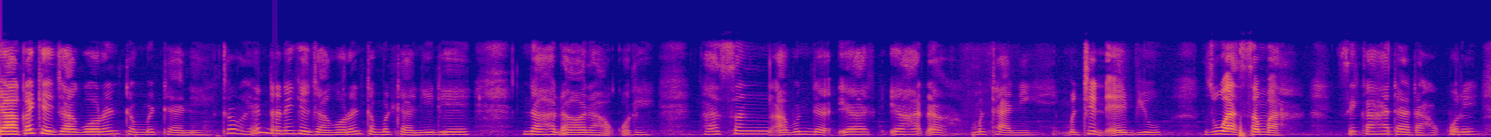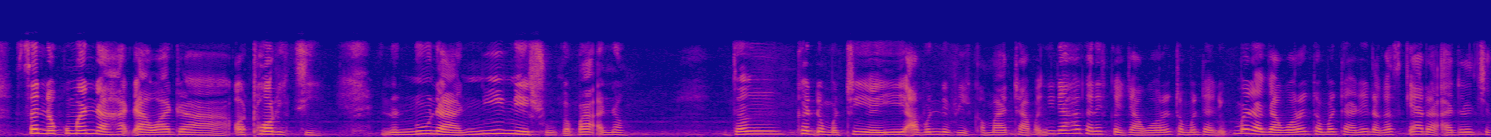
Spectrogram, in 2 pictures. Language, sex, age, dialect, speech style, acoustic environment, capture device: Hausa, female, 18-24, Nigeria - Kano, happy; focused; excited, silence, mobile / Linux / Chrome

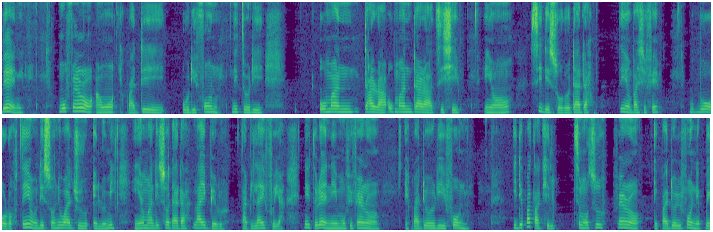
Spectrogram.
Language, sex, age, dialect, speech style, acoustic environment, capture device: Yoruba, female, 18-24, Nigeria - Ibadan, focused, nature, mobile / Linux / Chrome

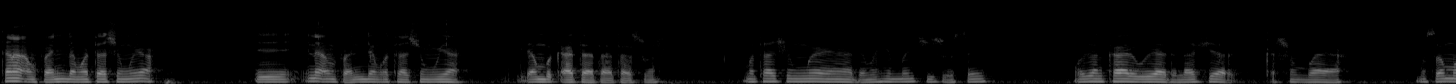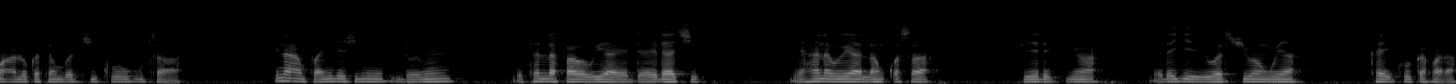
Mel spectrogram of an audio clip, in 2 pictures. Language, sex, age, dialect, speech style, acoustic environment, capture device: Hausa, male, 25-34, Nigeria - Kano, tired, silence, mobile / macOS / Safari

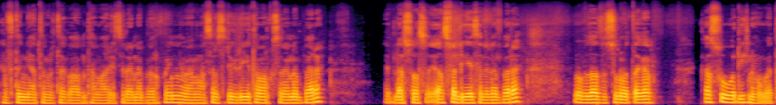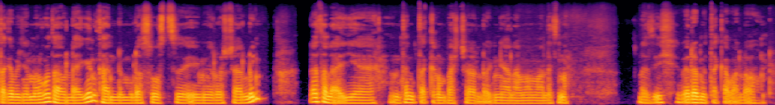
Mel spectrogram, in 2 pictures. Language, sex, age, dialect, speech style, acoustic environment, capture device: Amharic, male, 35-44, Ethiopia - Addis Ababa, tired, nature; silence, mobile / Linux / Chrome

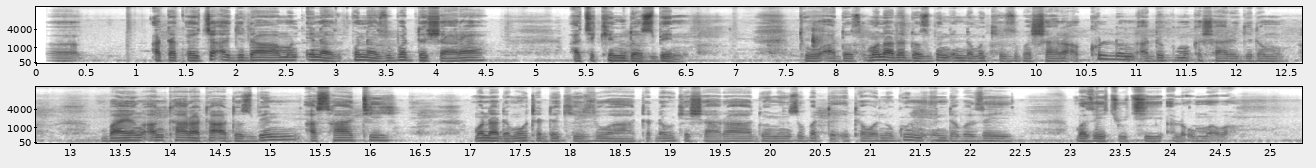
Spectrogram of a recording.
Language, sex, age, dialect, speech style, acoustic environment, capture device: Hausa, male, 25-34, Nigeria - Kano, happy; excited, nature, mobile / Linux / Chrome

